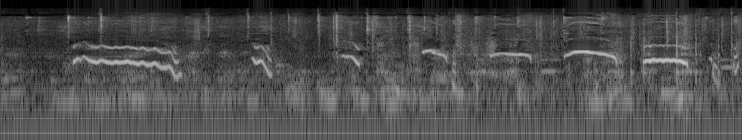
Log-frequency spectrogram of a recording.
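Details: Young puppies, five in the litter, whining: a long level high whine that drops off, then several shorter bent squeaks and two brief strong whines near the end, over low rustling.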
